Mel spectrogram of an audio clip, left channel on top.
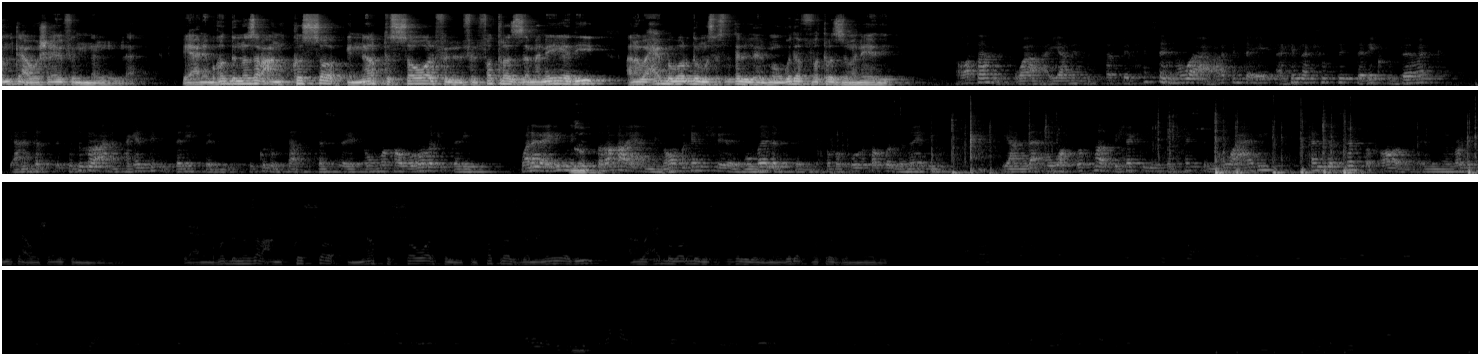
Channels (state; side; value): quieter; right; 35.1 dB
